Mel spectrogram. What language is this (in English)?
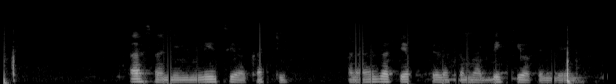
Swahili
